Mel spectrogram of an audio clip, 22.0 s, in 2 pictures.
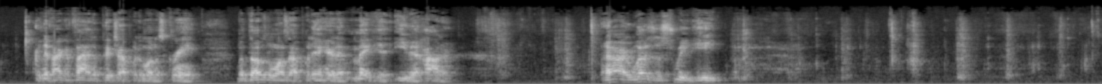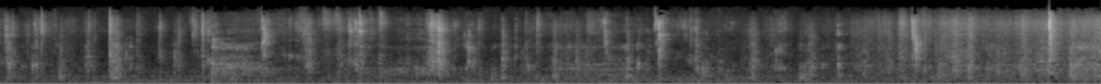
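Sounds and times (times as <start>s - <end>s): chewing with mouth clicks: 4.8s - 6.1s, 7.3s - 20.3s.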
